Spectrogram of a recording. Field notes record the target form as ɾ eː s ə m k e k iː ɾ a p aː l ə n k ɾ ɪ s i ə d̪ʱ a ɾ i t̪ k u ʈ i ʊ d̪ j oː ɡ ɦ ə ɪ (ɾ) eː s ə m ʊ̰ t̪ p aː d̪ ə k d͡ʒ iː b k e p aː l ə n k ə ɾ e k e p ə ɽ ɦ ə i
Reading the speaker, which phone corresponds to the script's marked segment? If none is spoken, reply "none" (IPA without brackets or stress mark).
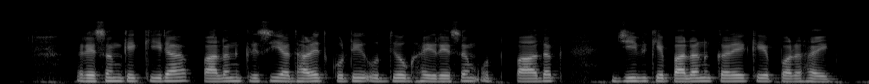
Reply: ɾ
